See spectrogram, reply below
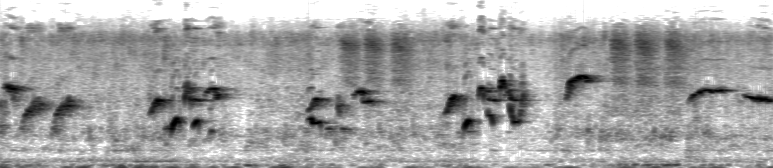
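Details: Lure recording of a white-rumped shama meant to excite rival shamas into harsh singing: loud, varied whistles mixed with squawky, slurred notes in uneven bursts, ending on a clear descending whistle.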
